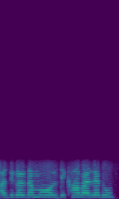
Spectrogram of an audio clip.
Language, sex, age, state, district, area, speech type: Dogri, female, 18-30, Jammu and Kashmir, Udhampur, rural, conversation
